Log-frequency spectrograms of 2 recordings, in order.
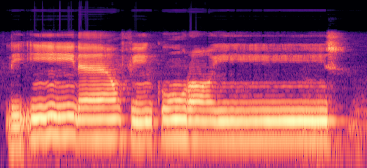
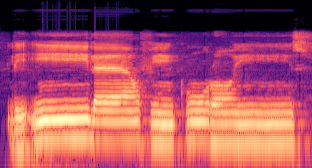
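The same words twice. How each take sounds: First: The vowel in Quraisy is held very long. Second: The vowel in Quraisy is held moderately long. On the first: "Atau kita bisa panjangkan, yaitu tiga alif atau enam harokat" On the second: "Bisa kita baca sedang"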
